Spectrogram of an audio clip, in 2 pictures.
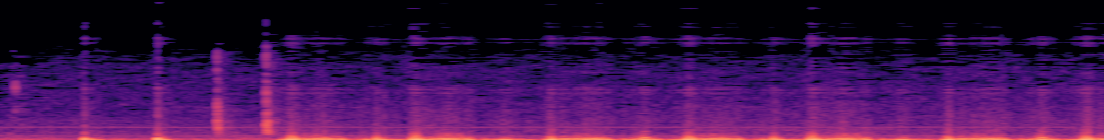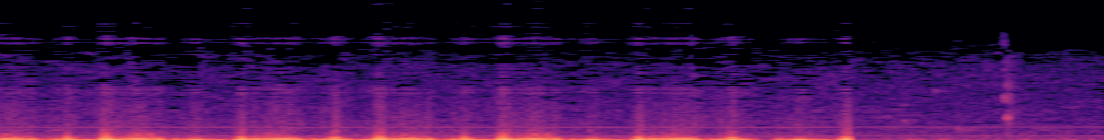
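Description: Simulated heartbeat with a low rushing murmur filling systole between the heart sounds, over a steady electronic hum: a systolic regurgitant murmur of atrioventricular valve insufficiency.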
